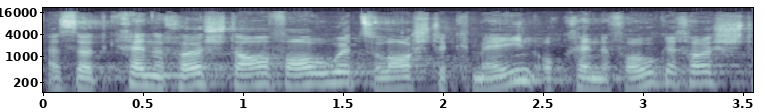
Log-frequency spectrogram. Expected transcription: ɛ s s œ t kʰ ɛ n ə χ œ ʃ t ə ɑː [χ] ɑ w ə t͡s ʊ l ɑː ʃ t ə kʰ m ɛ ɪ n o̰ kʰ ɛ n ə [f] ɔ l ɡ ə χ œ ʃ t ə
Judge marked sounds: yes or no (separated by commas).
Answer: no, yes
